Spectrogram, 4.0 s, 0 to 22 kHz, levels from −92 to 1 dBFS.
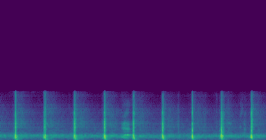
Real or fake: fake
